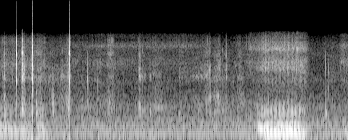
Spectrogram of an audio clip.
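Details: Sleepy beagle indoors giving a single short rasping snore near the end, preceded by a few faint clicks and rustles.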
